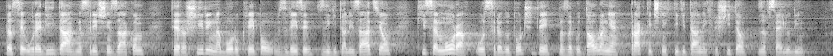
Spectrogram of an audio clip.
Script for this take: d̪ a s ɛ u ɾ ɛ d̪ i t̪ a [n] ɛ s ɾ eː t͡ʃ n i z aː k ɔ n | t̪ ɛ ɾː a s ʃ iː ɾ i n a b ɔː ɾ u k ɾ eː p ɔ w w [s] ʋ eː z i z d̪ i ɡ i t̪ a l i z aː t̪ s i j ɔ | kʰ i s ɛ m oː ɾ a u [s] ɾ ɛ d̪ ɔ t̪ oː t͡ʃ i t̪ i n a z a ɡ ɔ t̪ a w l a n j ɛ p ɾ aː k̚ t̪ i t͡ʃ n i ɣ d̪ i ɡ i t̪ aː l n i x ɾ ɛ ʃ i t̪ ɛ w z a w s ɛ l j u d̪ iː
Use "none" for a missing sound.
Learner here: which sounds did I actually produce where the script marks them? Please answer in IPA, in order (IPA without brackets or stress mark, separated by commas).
n, z, s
